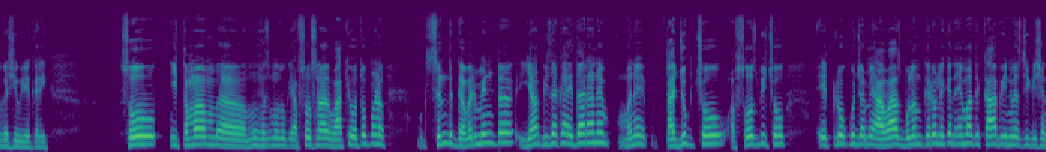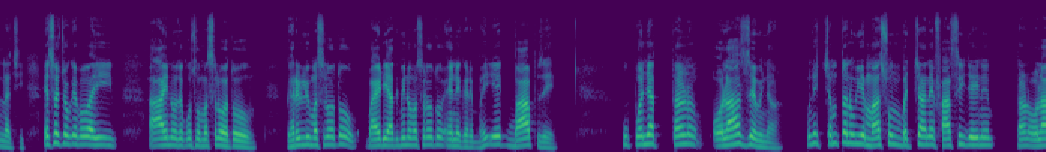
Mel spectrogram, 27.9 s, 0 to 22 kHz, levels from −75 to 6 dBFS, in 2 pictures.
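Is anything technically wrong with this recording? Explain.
No, no technical faults here.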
